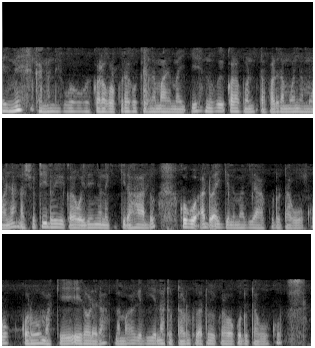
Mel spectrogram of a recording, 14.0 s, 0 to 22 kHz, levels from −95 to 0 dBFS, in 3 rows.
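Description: From start to finish the speech carries plainly audible MP3 compression damage, likely from encoding at a very low bitrate, around 25 kbps. Nothing is present above 4 kHz, so the top end is cut flat and the voice sounds dull and band-limited. With so few bits available, weak frequency components drop in and out between frames, giving a watery, swirling texture, chirpy sibilants and smeared consonant onsets.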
